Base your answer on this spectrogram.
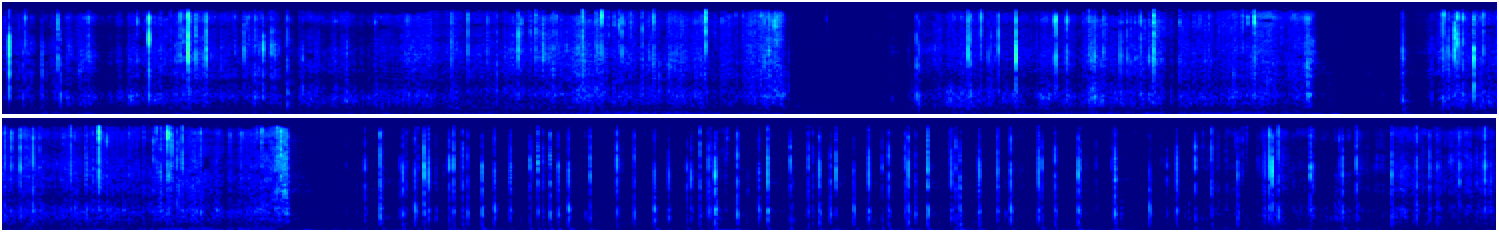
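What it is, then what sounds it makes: Glitter-covered hard case. Long nails scratch and tap the surface of a small black glitter-covered hard case lying closed and flat. Gritty, bright rasping scratches run for about nine seconds, broken by short pauses near four and seven seconds. The rest is a quick run of sharp, dry clicking taps.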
